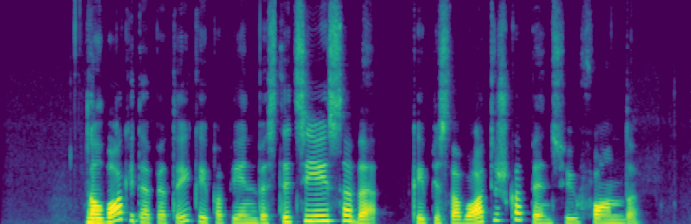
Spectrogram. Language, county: Lithuanian, Vilnius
